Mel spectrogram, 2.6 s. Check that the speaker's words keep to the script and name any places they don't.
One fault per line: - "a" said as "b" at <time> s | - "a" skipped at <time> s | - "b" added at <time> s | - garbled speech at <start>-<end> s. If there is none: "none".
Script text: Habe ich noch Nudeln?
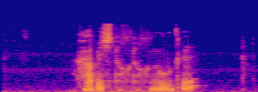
- "noch" added at 1.3 s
